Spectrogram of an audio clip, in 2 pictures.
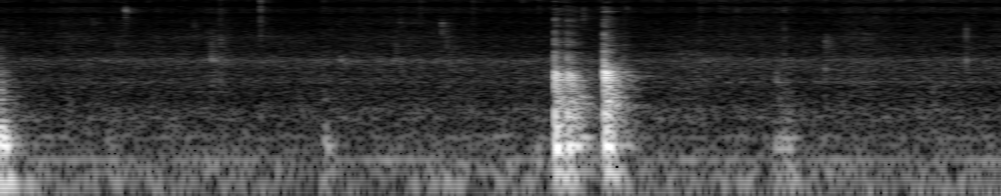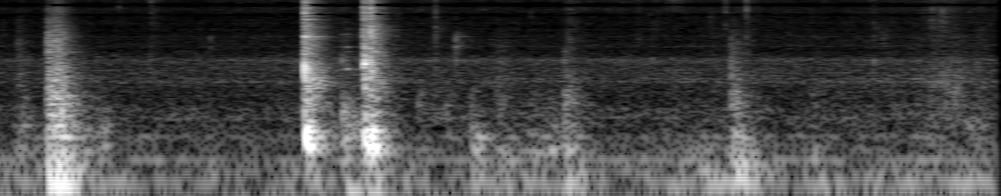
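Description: Kitchenware being handled and set down: a series of sharp knocks and clatters, some in quick pairs, over a low steady background.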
